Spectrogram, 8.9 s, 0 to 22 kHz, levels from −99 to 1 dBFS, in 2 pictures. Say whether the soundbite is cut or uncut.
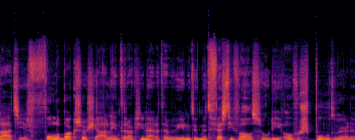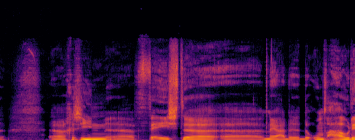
uncut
